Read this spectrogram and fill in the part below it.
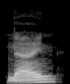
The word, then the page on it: nine: British English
